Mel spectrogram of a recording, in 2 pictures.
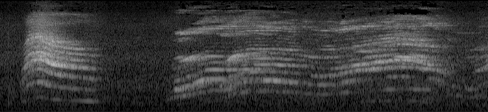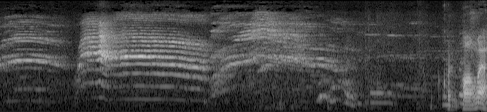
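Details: Domestic cat meowing indoors, the house cat described as crying nonstop: a series of long, drawn-out meows, each one to two seconds, some wavering and rising-falling. There is a brief pause early on and a sharp, noisy burst at the end.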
